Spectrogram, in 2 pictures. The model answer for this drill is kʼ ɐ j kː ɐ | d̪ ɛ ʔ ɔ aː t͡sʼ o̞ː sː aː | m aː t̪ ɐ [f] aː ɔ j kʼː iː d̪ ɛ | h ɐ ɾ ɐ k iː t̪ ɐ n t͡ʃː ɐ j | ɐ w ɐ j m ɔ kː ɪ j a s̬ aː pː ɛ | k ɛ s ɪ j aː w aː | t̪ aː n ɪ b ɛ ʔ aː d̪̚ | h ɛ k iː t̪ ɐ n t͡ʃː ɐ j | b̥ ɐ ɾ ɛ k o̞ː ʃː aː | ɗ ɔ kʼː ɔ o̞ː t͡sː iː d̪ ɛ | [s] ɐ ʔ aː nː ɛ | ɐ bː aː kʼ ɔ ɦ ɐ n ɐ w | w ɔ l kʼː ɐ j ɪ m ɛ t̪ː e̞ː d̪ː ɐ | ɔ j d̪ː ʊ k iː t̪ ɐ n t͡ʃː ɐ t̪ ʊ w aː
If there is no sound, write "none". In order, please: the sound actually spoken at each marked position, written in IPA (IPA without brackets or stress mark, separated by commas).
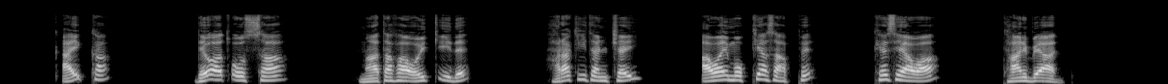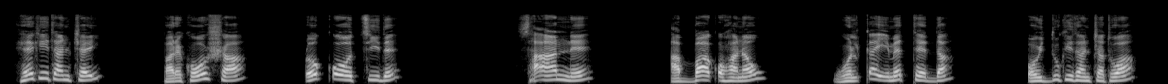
f, s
